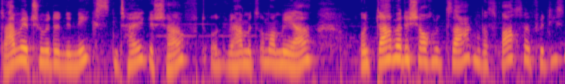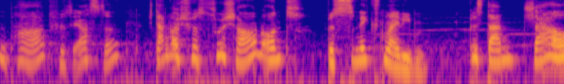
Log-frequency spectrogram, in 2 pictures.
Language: German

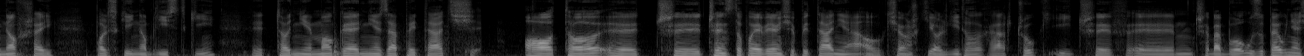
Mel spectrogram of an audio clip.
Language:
Polish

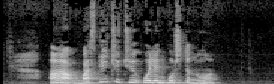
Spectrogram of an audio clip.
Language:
Mari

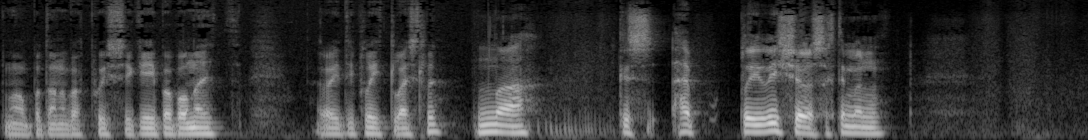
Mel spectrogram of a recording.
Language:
Welsh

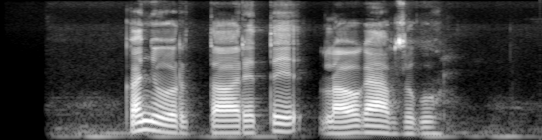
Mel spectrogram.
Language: Kalenjin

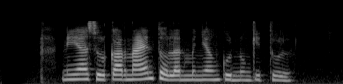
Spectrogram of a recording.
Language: Javanese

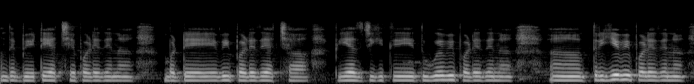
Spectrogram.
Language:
Dogri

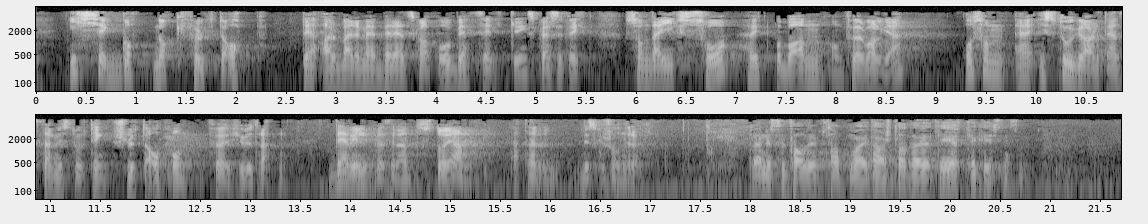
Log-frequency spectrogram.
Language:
Norwegian Nynorsk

